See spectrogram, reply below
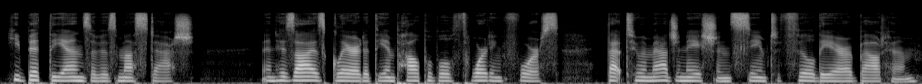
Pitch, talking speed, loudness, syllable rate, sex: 165 Hz, 170 wpm, -20 LUFS, 5.0 syllables/s, female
